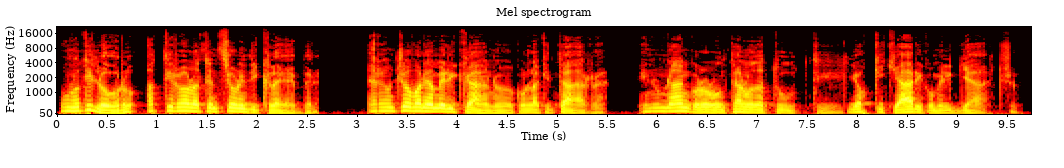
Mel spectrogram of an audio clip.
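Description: A man narrating an audiobook in a measured, steady reading voice. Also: on the low side, no echo, studio quality. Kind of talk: scripted narration.

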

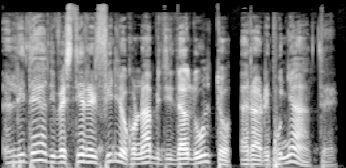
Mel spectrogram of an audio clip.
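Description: A man reading a literary story aloud as an audiobook narrator, in an expressive, measured storytelling manner. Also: mid-range voice, no room sound, studio quality. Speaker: audiobook reader.

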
